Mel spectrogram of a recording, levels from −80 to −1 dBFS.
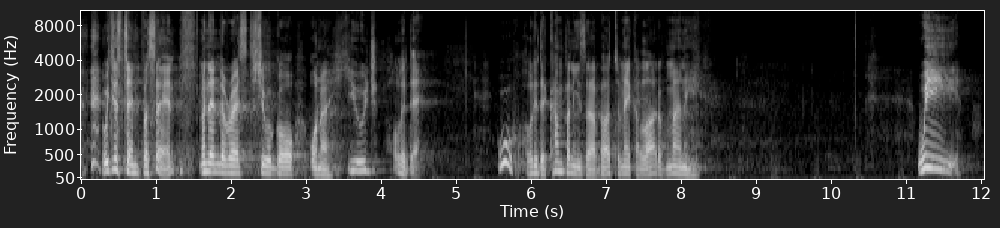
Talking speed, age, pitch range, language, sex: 135 wpm, 50-69, 120-165 Hz, English, male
